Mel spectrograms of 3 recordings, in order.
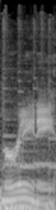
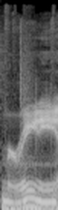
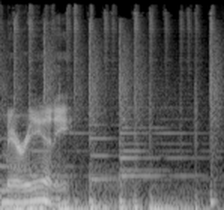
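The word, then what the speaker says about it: Mareanie: the gen7 Pokemon Marini I had no idea was pronounced Marini I always thought it was Mary Annie it was only until I saw the anime where I realized I was actually pronounced Marini which but I realized you know what that makes sense because it's a meanie and it's a marine creature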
